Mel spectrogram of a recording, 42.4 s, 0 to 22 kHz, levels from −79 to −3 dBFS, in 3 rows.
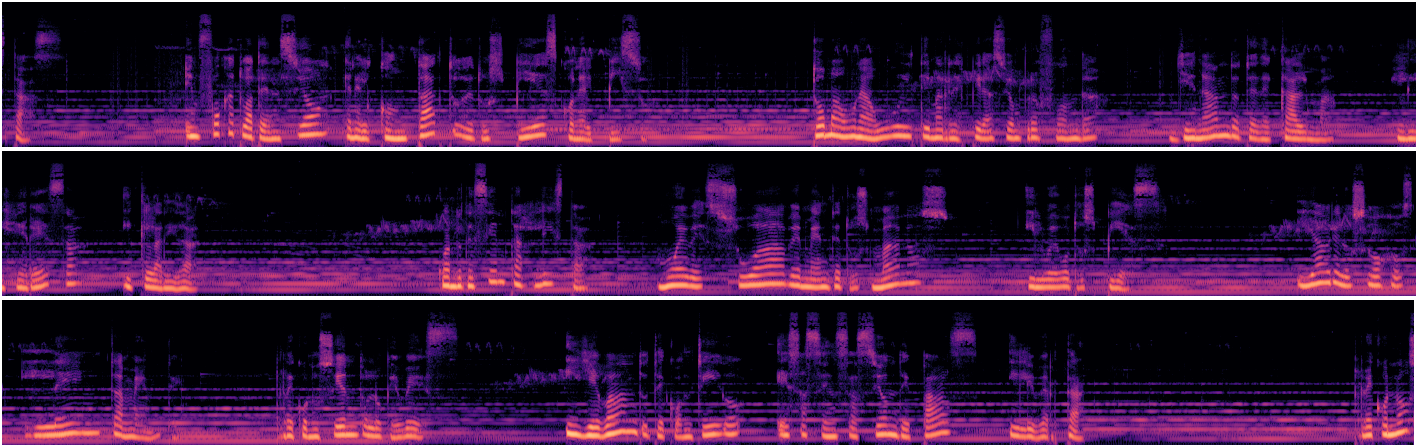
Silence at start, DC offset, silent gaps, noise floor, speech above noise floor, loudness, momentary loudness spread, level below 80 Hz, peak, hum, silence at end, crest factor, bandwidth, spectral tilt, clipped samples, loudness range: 0 s; under 0.1%; none; -47 dBFS; 24 dB; -25 LUFS; 19 LU; -58 dBFS; -8 dBFS; none; 0 s; 18 dB; 15.5 kHz; -7 dB/octave; under 0.1%; 6 LU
